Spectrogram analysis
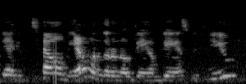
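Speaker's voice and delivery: ordinary talk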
